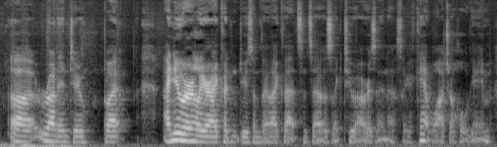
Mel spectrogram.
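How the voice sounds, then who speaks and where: A man with noticeable vocal fry hosts a casual podcast. He talks informally, as a supportive listener would, with some mild swearing. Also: on the high side, fairly bright tone. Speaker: podcast host.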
